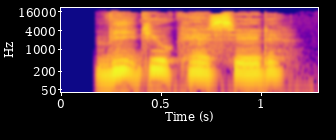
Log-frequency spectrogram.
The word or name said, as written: videokassette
